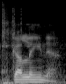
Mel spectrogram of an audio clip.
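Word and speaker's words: Galyna: of that um her name is uh um galena g-a-l-y-n-a um she tells you you must wear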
